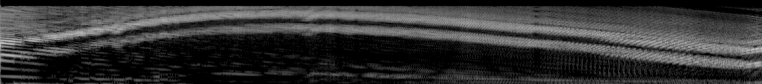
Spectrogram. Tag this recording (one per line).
processed
sound
synthetic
